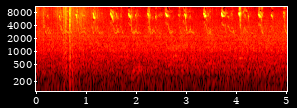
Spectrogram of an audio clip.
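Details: Feeding time at a Eurasian blackbird nest in a Weert backyard. The nestlings give short, shrill, high begging squeaks at an irregular pace, and a single dull knock sounds early on.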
